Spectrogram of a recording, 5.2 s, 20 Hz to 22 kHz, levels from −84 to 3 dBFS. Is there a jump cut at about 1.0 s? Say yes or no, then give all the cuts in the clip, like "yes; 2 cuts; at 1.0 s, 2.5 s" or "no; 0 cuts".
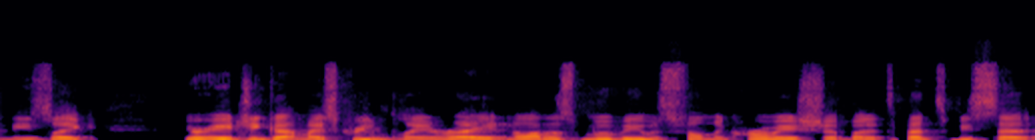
no; 1 cut; at 2.5 s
